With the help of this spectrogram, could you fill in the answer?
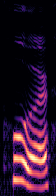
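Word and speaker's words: QoR: in high quality paints the core water color pronounced core line is made with a special binding agent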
